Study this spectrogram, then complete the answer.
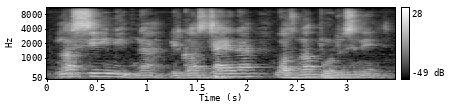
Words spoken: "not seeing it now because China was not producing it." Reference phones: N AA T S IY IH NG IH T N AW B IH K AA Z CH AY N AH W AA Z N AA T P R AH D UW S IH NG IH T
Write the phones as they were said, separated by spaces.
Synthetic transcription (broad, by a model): N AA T S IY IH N IH T N AW B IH K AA S CH AY N AH W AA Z N AA T P R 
